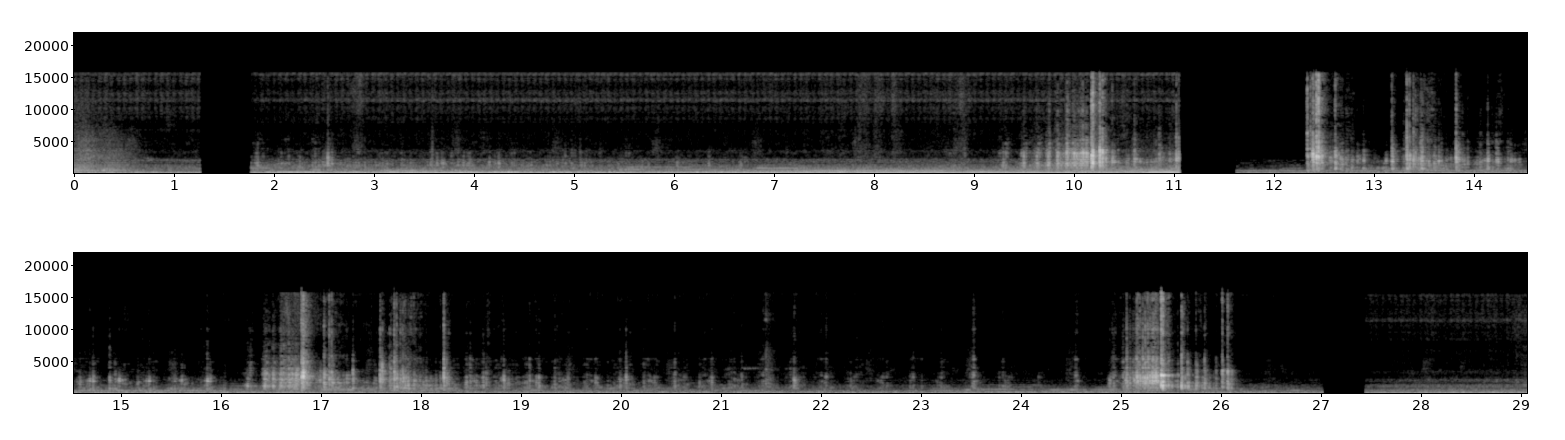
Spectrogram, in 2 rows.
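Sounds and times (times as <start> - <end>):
plastic marble clacking on track: 1.8 - 6.7, 9.3 - 11.1, 12.3 - 26.3
marble circling funnel ticking: 1.8 - 7.6, 12.4 - 25.9
marble dropping with clatter: 9.3 - 11.1, 12.4 - 22.3, 24.6 - 26.3.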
